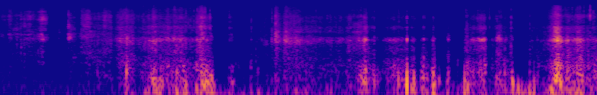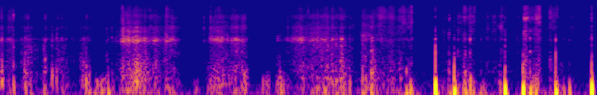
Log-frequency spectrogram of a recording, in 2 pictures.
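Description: A pair of identical small, solid pale pink foam cylinders, one held near each microphone, is scratched and tapped with long manicured nails. The result is a steady run of soft, crinkly scratching and rustling with bright grainy texture over a low rumble, broken by brief silent gaps and sharper taps toward the end.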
